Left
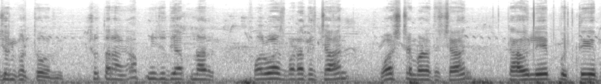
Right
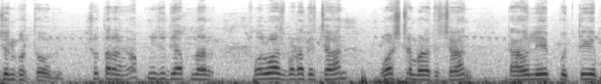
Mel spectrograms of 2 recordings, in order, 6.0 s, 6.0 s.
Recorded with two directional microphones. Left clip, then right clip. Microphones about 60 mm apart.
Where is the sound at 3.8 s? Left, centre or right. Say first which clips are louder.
Right 2 dB; right.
